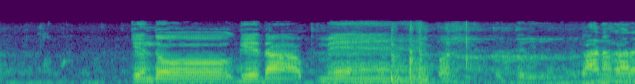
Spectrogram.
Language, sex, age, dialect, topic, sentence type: Hindi, female, 18-24, Awadhi Bundeli, agriculture, question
